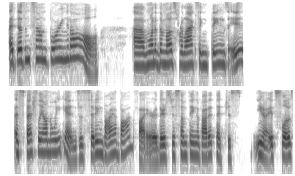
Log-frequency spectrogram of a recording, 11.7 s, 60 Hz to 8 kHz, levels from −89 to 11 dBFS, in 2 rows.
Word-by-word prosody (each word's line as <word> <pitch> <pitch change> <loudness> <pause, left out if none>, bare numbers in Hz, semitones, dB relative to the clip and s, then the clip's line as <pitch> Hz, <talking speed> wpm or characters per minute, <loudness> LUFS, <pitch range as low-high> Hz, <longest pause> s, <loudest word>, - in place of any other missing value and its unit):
It 235 +2 +3
doesn't 265 +2 +5
sound 280 -4 -2
boring 280 +1 0
at 295 - -2
all. 310 0 +2 0.6
Um, 195 0 +3
one 220 +1 +2
of 225 - -4
the 230 - +1
most 225 +1 0
relaxing 210 0 0
things, 210 +1 -3
e 475 +5 +2 1.3
especially 210 +2 0
on 215 0 +2
the 210 - -4
weekends, 215 - -2
is 165 0 -4
sitting 195 +4 0
by 175 0 -1
a 205 - -3
bonfire. 275 - 0
There's 165 - +1
just 175 -1 -4
something 180 -1 -2
about 170 -1 +2
it 180 0 -2
that 165 -3 -4
just - - -8 0.2
you 190 - +1
know, 165 -4 +2
it 165 +4 0
slows 170 -1 +3
210 Hz, 175 wpm, -24 LUFS, 180-235 Hz, 1.3 s, doesn't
